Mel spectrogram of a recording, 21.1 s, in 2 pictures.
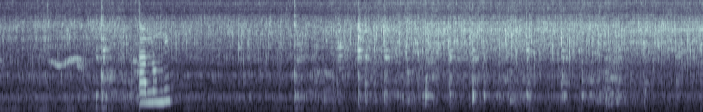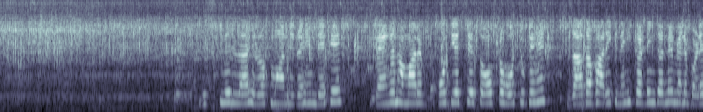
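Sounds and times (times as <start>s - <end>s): food sizzling in hot oil: 0.0s - 21.0s.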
